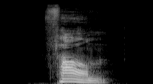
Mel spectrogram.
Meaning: 1. farm (see usage notes) 2. a farm that specialises in a particular agricultural product 3. obsolete form of Farn 4. barque, small boat
- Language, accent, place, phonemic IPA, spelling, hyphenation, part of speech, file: German, Germany, Berlin, /farm/, Farm, Farm, noun, De-Farm.ogg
